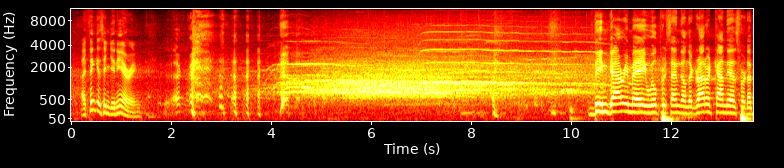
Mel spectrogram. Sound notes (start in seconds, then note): 1.9 laughter; 6.4 applause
